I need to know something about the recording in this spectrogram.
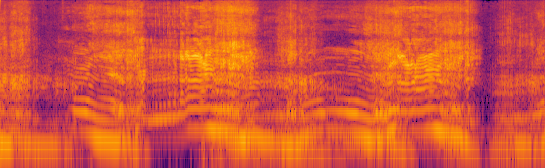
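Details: Lion giving drawn-out, low moaning roars, each rising then falling in pitch, overlapping in a continuous rumbling sequence with little background noise.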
